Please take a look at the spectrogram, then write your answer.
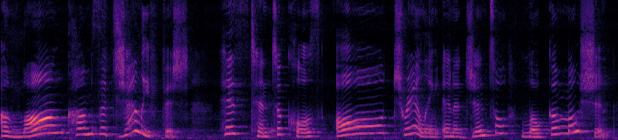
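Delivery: put-on lively read-aloud to children; story reading. A narrator's reading. Teacher reading a picture book to her students, lively. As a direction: read it like a storybook for little ones. Narration slows.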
